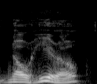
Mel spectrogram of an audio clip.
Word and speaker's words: No Hero: En aan de telefoon is nu de heer Erik Lips en hij is verbonden aan het museum No Hero. Ik geloof dat ik het op zijn Engels moet uitspreken. Klopt dat, meneer Lips? – Ja, dat klopt.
